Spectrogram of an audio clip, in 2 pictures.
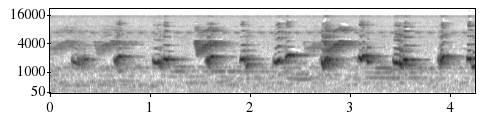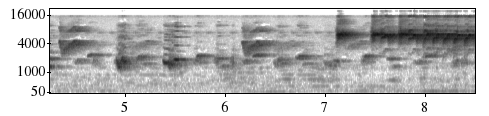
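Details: Sooty-headed bulbul singing 'gacor ropel' with easily copied phrases: rapid whistled notes with occasional higher squeaky accents, finishing with a sustained harsh buzzy rasp.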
